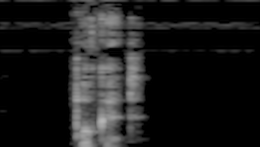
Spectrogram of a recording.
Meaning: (noun) 1. A bag stitched to an item of clothing, used for carrying small items 2. A person's financial resources
- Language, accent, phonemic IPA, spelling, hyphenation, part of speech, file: English, Australia, /ˈpɔk.ɪt/, pocket, pock‧et, noun / verb / adjective, En-au-pocket.ogg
